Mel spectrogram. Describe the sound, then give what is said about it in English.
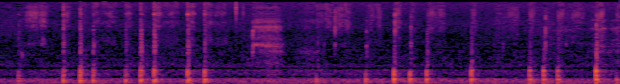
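A pen scratching as two circles are drawn by hand, faint strokes marked by many small taps and clicks in an uneven rhythm over a low background hum. “I'm going to write two very poor circles because I can't draw for anything.”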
